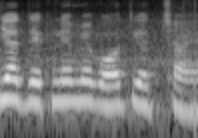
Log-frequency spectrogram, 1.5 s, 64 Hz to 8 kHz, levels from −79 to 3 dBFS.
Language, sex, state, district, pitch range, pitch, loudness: Hindi, male, Chhattisgarh, Bastar, 200-235 Hz, 220 Hz, -17 LUFS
